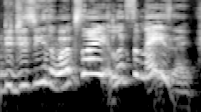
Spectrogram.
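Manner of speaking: giddy high voice showing off a website; high, excited self-quote. Retold or imitated. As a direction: squeal it like the site is perfect.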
